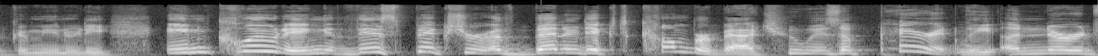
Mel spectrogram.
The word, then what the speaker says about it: Benedict Cumberbatch: including this picture of Benedict Cumberbatch who is apparently a nerd fighter you say that Benedict Cumberbatch by the way not Bandicoot cumber Bund and that is the first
